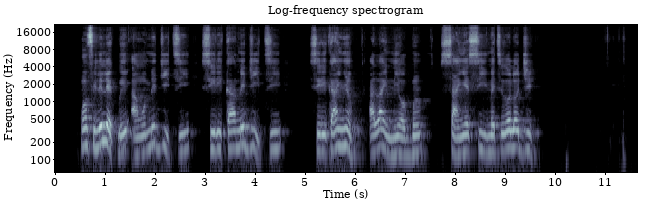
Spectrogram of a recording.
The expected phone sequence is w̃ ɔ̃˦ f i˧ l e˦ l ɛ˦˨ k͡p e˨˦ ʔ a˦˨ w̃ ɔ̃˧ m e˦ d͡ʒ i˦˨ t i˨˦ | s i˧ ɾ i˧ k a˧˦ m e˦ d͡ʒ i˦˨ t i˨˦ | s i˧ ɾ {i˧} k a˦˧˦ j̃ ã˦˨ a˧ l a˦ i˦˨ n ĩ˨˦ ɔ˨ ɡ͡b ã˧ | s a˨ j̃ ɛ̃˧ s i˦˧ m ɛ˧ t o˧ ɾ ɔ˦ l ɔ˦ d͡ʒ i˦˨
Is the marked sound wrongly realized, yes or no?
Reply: no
